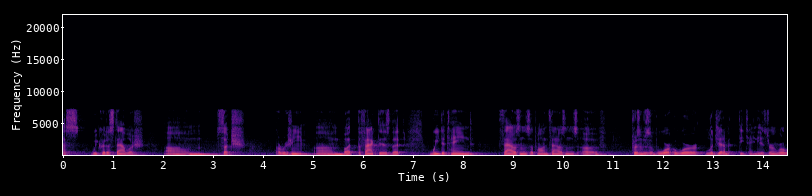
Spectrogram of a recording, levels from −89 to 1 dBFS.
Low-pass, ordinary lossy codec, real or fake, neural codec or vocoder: 7.2 kHz; MP3, 64 kbps; real; none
